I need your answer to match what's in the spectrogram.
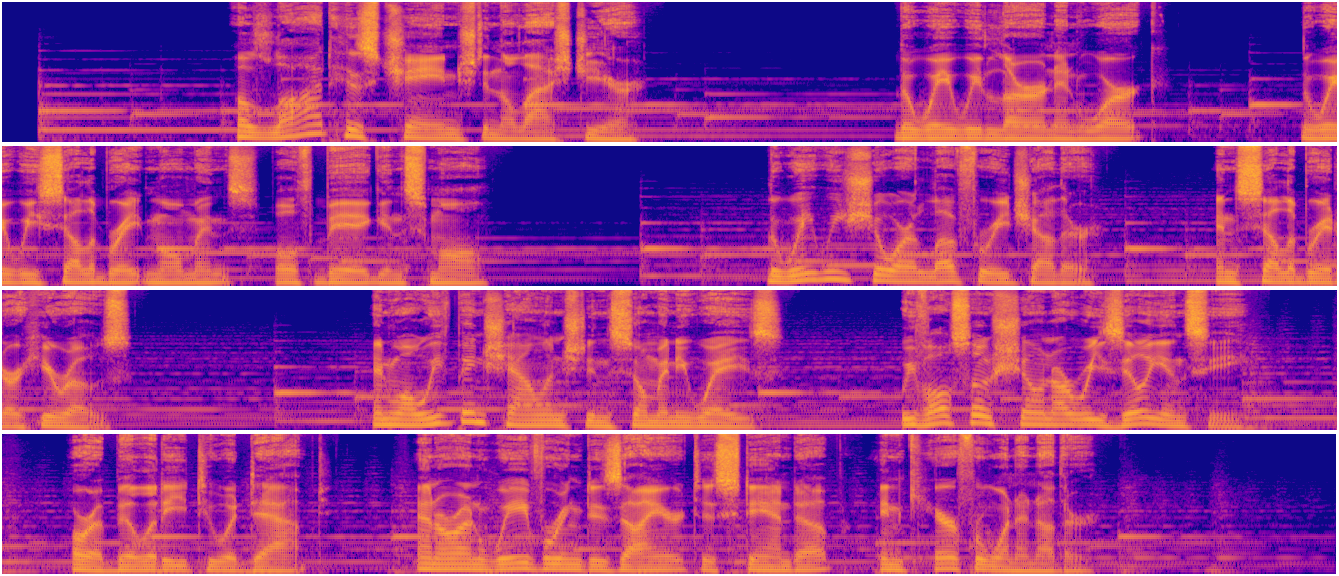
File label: Caring Voice Over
